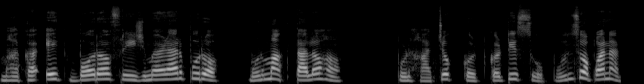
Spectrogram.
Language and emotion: Goan Konkani, sad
